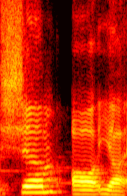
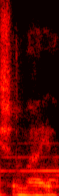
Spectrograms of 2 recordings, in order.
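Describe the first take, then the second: First: It is said as Shem-aw-yay. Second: It is said the familiar way, Shemaiah. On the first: "Shemaiah is pronounced Shem Arya" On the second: "I'm gonna say Shemaiah"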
